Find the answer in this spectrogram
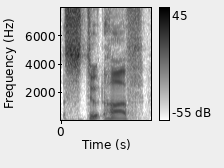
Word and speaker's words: Stutthof: this that the constant tracing camp and it's pronounced stutthof and the mass murder that took place inside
